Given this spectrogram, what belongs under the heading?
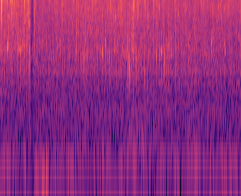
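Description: Butter, garlic and thyme sizzle in a pan while making scallop risotto, a steady bright crackling hiss like light rain, continuous and close, with no voices.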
